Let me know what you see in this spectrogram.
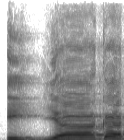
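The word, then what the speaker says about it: إِيَّاكَ: Iyyaka na'budu wa iyyaka nasta'in. Iyyaka wa iyyaka. Jadi setiap huruf ya tasydid ini harus kita tekan.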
